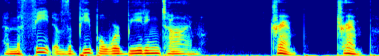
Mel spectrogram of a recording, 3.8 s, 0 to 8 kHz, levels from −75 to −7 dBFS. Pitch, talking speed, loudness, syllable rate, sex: 135 Hz, 160 wpm, -19 LUFS, 5.1 syllables/s, male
